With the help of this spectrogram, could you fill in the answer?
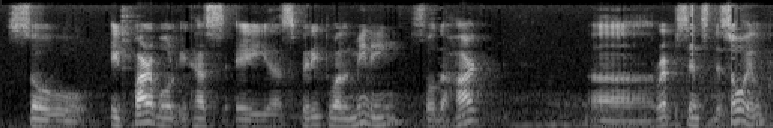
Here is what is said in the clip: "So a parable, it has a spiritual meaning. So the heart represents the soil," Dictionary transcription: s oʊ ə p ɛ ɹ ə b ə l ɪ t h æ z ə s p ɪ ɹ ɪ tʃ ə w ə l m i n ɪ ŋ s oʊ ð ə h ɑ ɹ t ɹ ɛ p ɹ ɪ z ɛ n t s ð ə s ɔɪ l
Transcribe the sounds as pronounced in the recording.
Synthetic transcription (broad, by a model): s oʊ ə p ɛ ɹ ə b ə l ɪ t h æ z ə s p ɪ ɹ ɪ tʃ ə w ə l m i n ɪ ŋ s oʊ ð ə h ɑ ɹ t ɹ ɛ p ɹ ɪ s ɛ n t s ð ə s ɔɪ l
